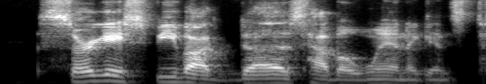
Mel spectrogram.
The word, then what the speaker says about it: Sergey Spivak: Sergey Spivak.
